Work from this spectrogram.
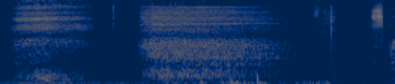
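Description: A child's deep breath out, blowing as if scattering dandelion seeds across a yard, comes as a couple of long breathy whooshes, close and soft, with short gaps between them.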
